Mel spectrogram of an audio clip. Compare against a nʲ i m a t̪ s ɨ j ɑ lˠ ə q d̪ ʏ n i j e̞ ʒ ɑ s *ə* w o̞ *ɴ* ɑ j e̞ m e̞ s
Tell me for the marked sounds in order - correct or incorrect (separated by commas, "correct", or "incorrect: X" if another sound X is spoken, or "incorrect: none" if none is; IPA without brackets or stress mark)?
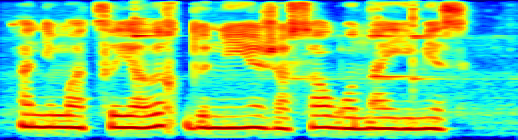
incorrect: ɑ, incorrect: n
